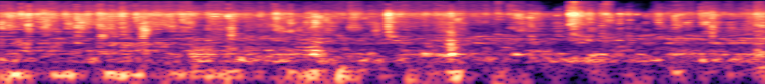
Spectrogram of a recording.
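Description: Mangoes being washed under a running kitchen tap, with a steady broadband rush of water and irregular splashes as the fruit is handled, fairly close and continuous throughout.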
